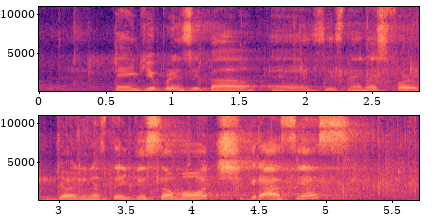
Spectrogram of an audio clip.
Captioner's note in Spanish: hablando en inglés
